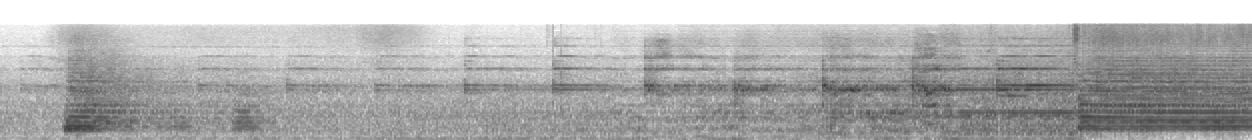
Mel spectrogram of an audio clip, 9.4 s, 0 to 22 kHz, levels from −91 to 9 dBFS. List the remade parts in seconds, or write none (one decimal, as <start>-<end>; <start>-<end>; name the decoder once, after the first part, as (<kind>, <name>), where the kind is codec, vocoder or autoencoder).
4.6-7.2 (codec, SNAC)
